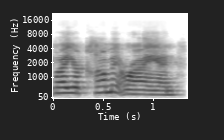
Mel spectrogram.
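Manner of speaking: ordinary talk, nothing marked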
